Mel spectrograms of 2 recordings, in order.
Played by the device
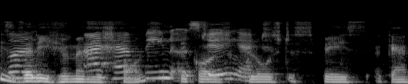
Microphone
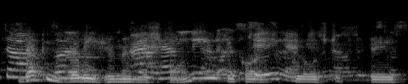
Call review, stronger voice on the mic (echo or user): echo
